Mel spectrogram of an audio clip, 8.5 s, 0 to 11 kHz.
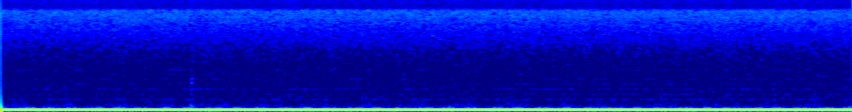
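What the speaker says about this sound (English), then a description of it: "then you first record 76 Hertz using this tone generator" A tone generator plays a steady 76 Hz sine tone, a deep, unbroken hum held at constant loudness throughout, alone with no other sounds.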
